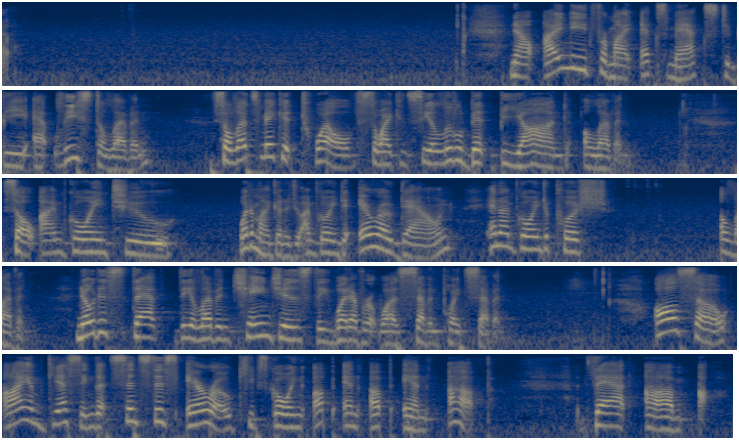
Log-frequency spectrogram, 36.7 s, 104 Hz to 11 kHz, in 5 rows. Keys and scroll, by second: 21.0 1, 21.3 1.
